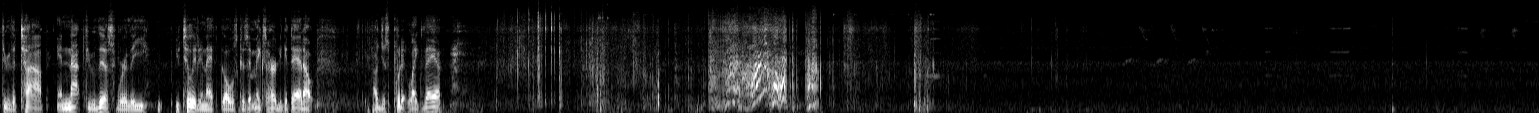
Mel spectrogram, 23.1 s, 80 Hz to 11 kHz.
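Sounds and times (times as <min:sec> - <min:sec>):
clicks and knocks of handling: 0:07.1 - 0:10.6.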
